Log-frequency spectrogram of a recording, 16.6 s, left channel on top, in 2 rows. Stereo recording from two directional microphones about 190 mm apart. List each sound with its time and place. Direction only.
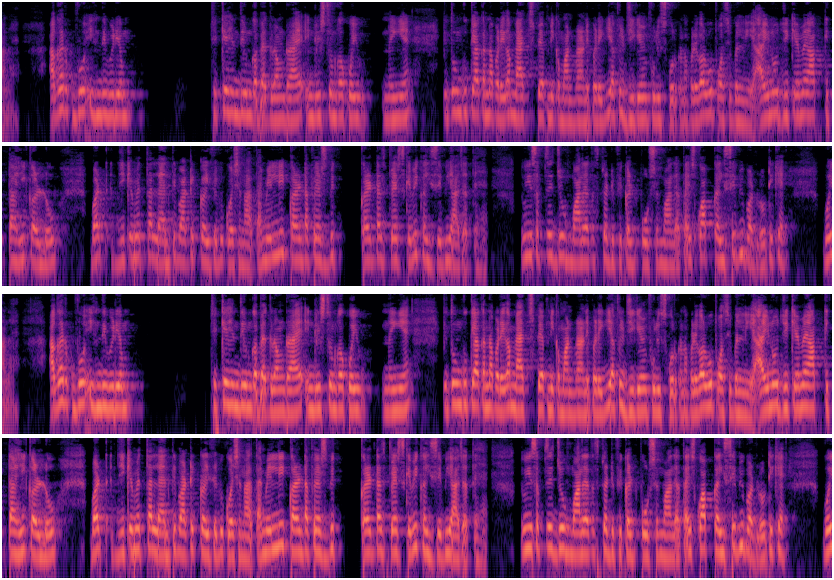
0.0 s speech: 30° right (ahead or behind)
